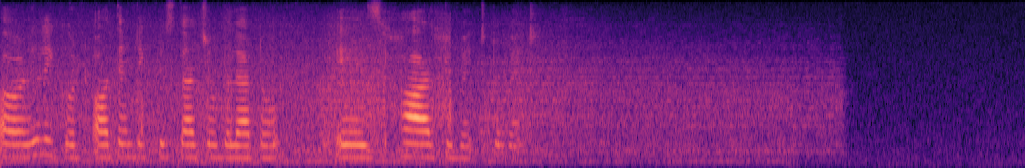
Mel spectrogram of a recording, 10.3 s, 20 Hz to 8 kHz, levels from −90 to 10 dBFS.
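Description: Echo leak at 1.34–1.45, 1.99–2.33, 2.69–2.76, 3.19–3.88, 4.29–4.53 and 4.77–8.48 s: a faint copy of the speech returns 483 ms late, about 15 dB down (about 10 dB at 4.29 s), likely from a far-end loudspeaker echo the canceller missed.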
